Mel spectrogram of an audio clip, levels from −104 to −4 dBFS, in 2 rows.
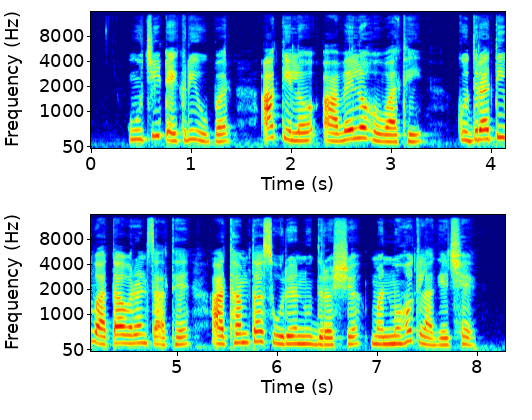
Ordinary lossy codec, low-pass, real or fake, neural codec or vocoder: none; 14.4 kHz; real; none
